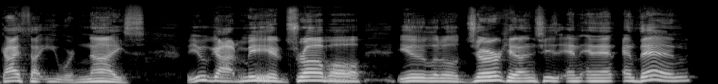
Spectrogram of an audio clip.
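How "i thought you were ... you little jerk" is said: mock drunken yelling, higher and louder. Retelling a scene where a drunk man yells at her, imitating drunk yelling. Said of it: "And he's yelling at her".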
